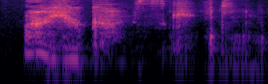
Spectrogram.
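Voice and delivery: breathless, disbelieving whisper; amazed whisper over a gift; stunned whisper. Real, not acted. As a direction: hush it out in disbelief. Unboxing a surprise gift.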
